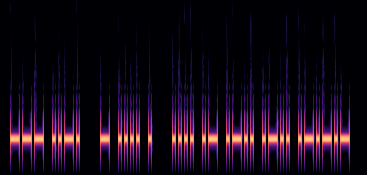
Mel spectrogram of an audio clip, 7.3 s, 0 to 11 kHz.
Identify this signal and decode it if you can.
Morse code, heard as a keyed tone, about 20 wpm, 700 Hz. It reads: OF THE HALL.
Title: Sentences with 5-Word Phrases - Spoken Beginning - 20wpm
